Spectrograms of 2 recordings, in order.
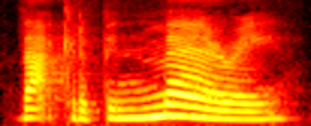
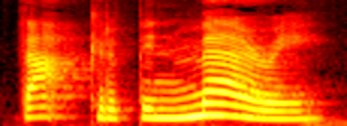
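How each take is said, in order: Both takes have the same delivery.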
